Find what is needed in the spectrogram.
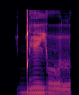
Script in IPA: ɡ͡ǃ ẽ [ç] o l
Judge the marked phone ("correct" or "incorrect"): incorrect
